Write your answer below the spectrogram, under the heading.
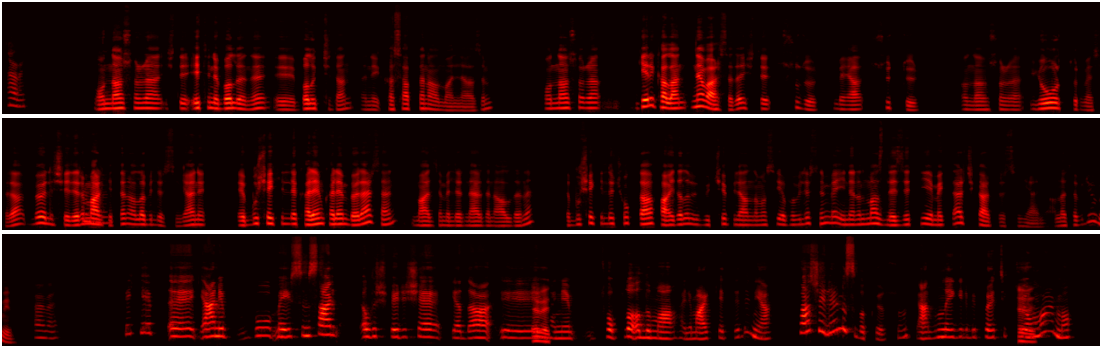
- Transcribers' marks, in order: none
- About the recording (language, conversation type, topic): Turkish, podcast, Uygun bütçeyle lezzetli yemekler nasıl hazırlanır?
